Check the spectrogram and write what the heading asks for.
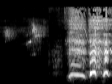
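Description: A young man crying out loud, a drawn-out wail with bending pitch that starts about one and a half seconds in.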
